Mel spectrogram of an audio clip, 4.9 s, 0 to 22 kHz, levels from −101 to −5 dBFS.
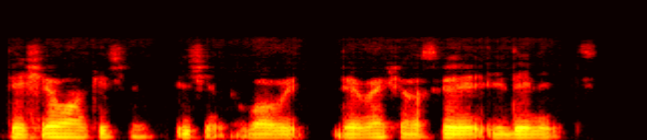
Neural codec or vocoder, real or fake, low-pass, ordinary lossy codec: codec, 16 kHz, 16 kbps, FreqCodec, smaller model; fake; none; none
